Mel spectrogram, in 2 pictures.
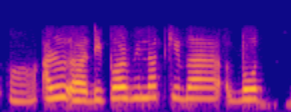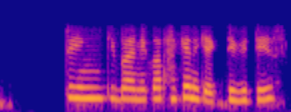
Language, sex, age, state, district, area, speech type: Assamese, female, 45-60, Assam, Darrang, urban, conversation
